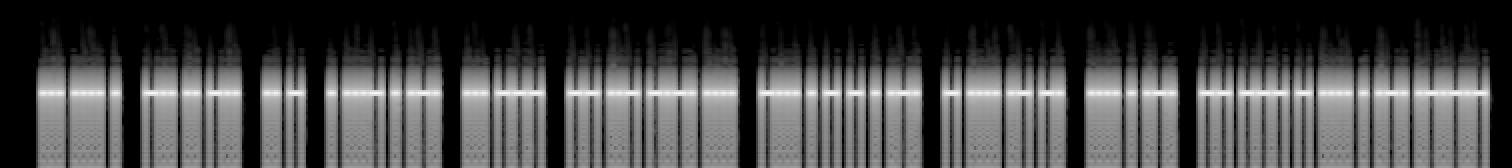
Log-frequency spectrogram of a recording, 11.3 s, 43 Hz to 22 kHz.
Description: Morse code, heard as a keyed tone, about 40 wpm, 700 Hz. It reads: SHE DID IT EVER SO MUCH BETTER THAN HER MOTHER.
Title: Sentences from Top 400 Words 40wpm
